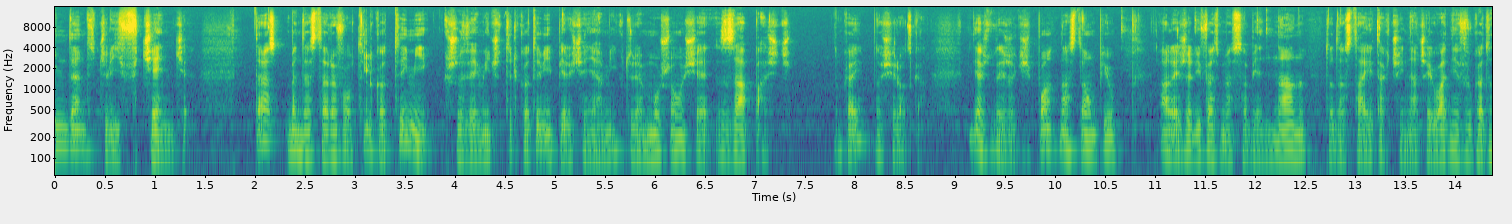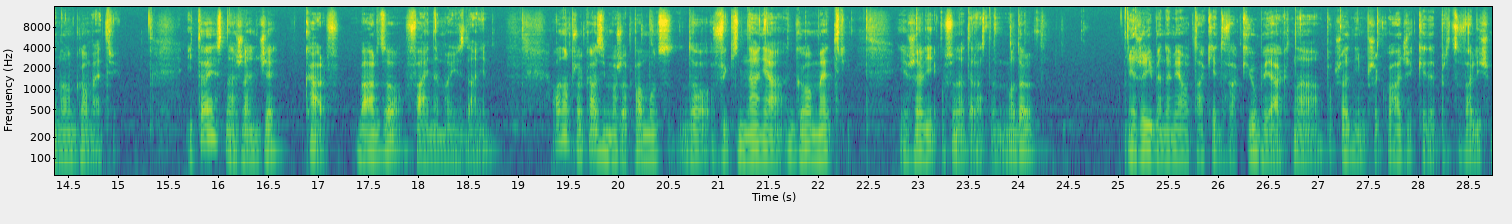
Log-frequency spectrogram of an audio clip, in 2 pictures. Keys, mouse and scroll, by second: 2.0 click, 11.3 click, 19.4 Tab, 20.0 Tab, 22.9 Tab, 23.4 x, 23.9 shift+a, 25.9-26.4 scroll down 5, 27.1 click, 27.1-28.0 scroll down 2.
